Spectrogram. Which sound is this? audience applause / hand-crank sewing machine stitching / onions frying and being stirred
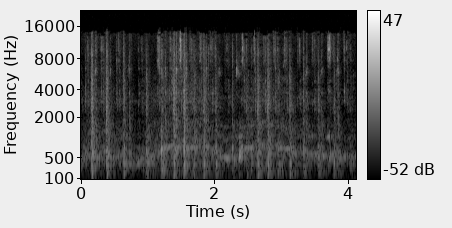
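hand-crank sewing machine stitching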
